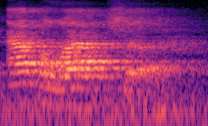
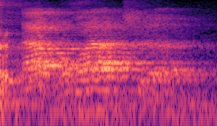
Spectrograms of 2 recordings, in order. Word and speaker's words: Appalachia: we were living in Appalachia I couldn't even pronounce that right according to normals but it's Appalachia because then shortly after we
